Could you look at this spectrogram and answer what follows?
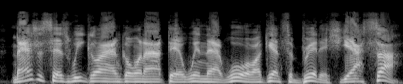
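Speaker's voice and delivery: a mild put-on Southern dialect of a happy servant; lightly mock the film's cheerful servant; mocking movie dialect. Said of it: "they didn't talk that way".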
